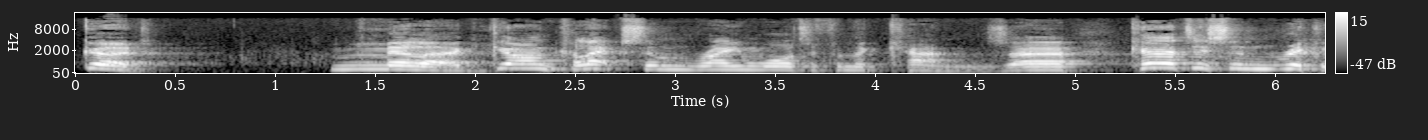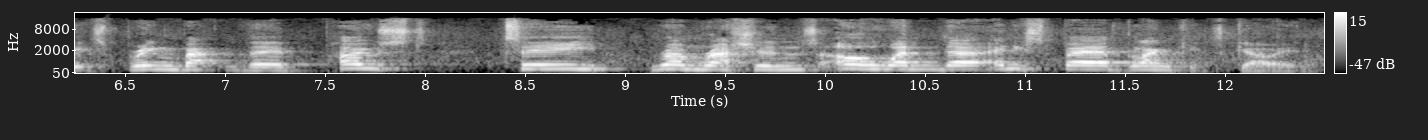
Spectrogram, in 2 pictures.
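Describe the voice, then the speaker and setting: A man acting a brisk, caring army sergeant giving clipped orders in a First World War radio drama. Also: high voice, expressive, heavily acted. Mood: commanding. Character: dutiful, caring army sergeant in WW1 trenches.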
